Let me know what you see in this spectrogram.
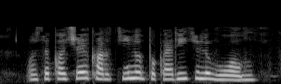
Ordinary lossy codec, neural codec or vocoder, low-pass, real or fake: MP3, 24 kbps; codec, 16 kHz, 1 kbps, FreqCodec, larger model; 7.2 kHz; fake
